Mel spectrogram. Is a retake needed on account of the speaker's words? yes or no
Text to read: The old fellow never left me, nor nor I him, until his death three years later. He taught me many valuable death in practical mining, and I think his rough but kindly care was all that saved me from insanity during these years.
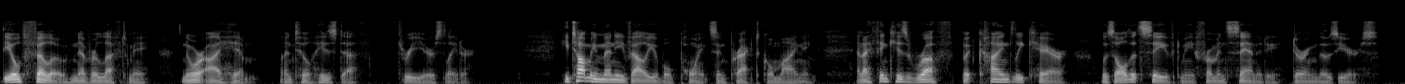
yes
